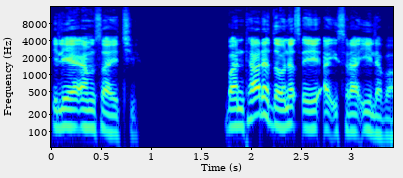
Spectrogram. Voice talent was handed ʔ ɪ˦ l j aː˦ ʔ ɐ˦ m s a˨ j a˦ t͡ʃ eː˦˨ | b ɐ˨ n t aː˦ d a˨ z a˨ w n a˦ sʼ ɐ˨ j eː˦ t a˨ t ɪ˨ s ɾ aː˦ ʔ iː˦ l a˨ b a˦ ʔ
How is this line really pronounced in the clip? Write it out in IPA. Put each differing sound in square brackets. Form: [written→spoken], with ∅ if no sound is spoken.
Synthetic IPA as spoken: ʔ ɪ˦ l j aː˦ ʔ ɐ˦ m s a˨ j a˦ t͡ʃ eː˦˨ | b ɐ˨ n t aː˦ d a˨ z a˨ w n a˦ sʼ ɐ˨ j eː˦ [t→ʔ] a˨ [t→ʔ] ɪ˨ s ɾ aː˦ ʔ iː˦ l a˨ b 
